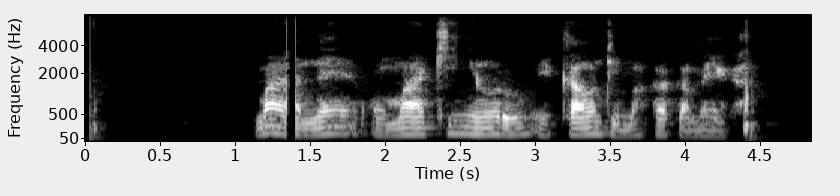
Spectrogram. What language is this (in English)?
Luo (Kenya and Tanzania)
